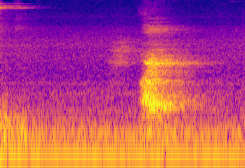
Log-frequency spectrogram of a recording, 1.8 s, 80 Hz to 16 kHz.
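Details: Home-raised Giant Schnauzer puppy, 14 weeks old, in early obedience and personal protection training, gives a single sharp, bright bark of about a third of a second midway through, over a steady low electrical hum.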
